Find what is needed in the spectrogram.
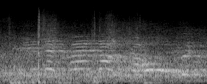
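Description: Boxing gloves thudding on bodies as two boxers throw short punches in a clinch on the ropes, with men's voices calling out from ringside.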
